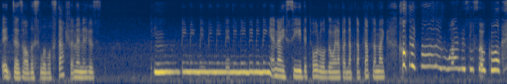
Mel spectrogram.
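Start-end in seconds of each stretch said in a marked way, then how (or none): 3.1-5.4 high, bright ringing bings like a jackpot machine; ding it out high like a winning slot. Retold or imitated. Recounting her jackpot to viewers, high imitated machine bings. 8.0-10.0 much higher, louder squeal of disbelief; squealing with excitement. Retold or imitated. Retelling her casino win to viewers, high excited squeal. Reliving winning at slot machine.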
